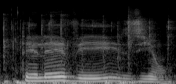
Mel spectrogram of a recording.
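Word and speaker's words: télévision: যেটাকে বলেন পরে লা তেলে ভি জিও এটা কি হবে বলেন তো লা তে লে ভি জিউ সিও হবে না এটা জিও হবে কারণ এস টা দুইটা ভয়েলের মাঝখানে জ উচ্চারণ হবে তাই না লা তেলে ভি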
